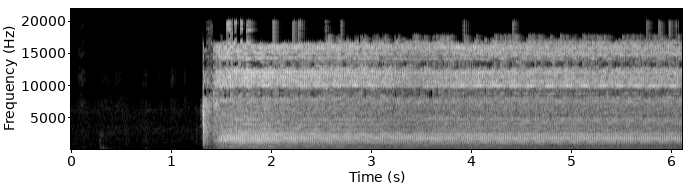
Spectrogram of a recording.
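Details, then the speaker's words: 50-litre air compressor before rebuild: loud steady hiss over the running motor as the pressure relief safety valve vents because the pressure switch does not cut out at proper pressure. "that noise was the pressure relief valve which is kind your safety valve 12 going off so the switch is not switching off when it reaches the proper pressure"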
